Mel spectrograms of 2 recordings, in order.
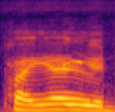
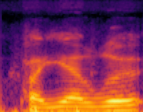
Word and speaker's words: paella: Oh, it's a very big gas burner, intended for big paella dishes, or paella if you prefer that pronunciation, incorrect as it is, but makes it difficult for me to control the heat.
